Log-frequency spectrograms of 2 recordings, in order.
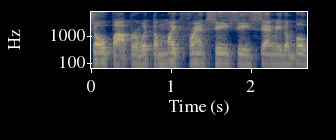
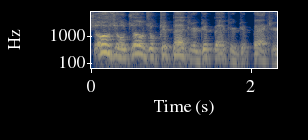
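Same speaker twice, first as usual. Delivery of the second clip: put-on scream, higher; 7 semitones higher than usual. Retelling how a companion called him back from the court: imitating someone screaming. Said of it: "He's screaming".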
